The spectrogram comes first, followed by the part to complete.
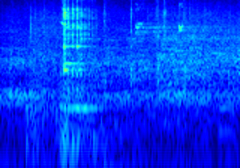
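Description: A basketball strikes the metal hoop rim on a free-throw attempt about half a second in: a sharp clang with a brief ring.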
